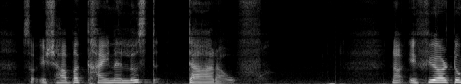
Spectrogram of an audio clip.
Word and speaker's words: darauf: Now whenever a preposition starts with a vowel, we add extra r in between to make the pronunciation better. So ich habe keine Lust darauf.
